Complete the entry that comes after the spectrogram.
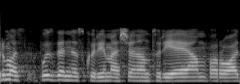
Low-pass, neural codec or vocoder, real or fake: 5.4 kHz; none; real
